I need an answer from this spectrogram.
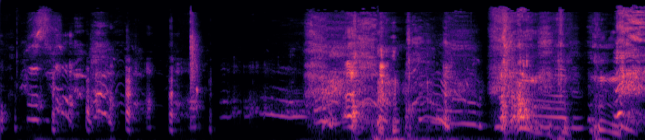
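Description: Harsh throat-clearing coughs: a cluster of rough, noisy bursts in quick succession, with a few brief breathy vocal sounds just before them.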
